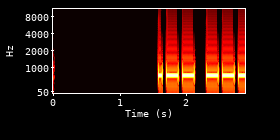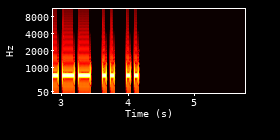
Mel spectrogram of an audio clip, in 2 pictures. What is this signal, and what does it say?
Morse code, heard as a keyed tone, about 20 wpm, 700 Hz. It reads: W0II
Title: Speed Racing - USA 1x2 Call Signs 17wpm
